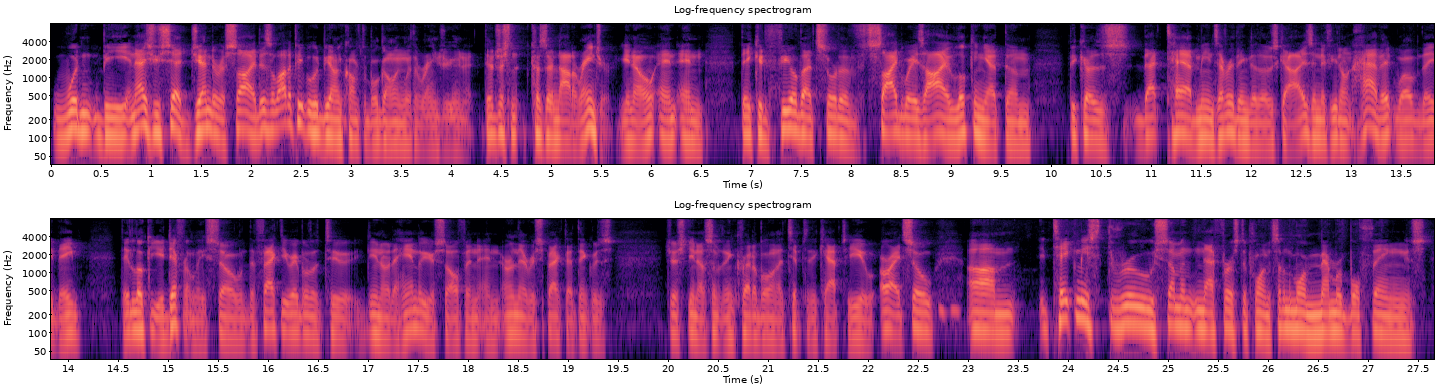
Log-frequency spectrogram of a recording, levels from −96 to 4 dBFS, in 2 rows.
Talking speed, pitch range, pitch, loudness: 255 wpm, 95-115 Hz, 105 Hz, -28 LUFS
